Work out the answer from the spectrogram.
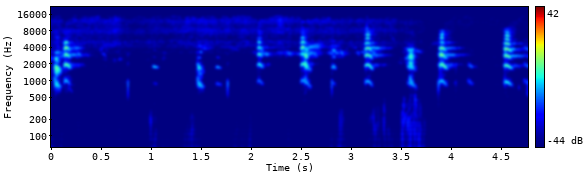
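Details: Decoy recording of Eurasian coot: a series of nasal, trumpeting honks and brief lower toots, roughly two per second, over a low background rumble.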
